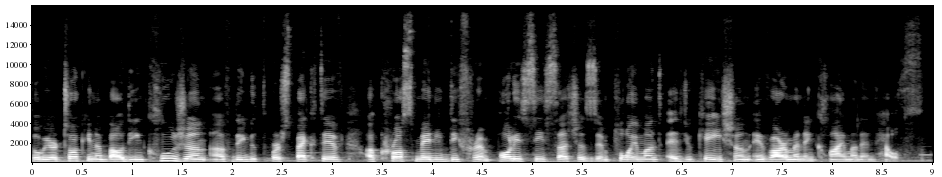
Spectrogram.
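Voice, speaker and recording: A middle-aged woman from Bulgaria with a Bulgarian accent, explaining her work in a measured way and listing items one by one. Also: on the low side, steady tone. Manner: measured, lists items one by one with short pauses. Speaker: EU youth coordinator. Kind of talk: explanatory talk to camera. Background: faint background music.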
